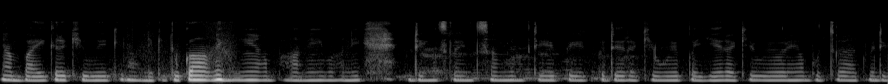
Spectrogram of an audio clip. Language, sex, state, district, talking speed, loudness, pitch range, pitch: Hindi, female, Bihar, East Champaran, 175 wpm, -30 LUFS, 190-200 Hz, 195 Hz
